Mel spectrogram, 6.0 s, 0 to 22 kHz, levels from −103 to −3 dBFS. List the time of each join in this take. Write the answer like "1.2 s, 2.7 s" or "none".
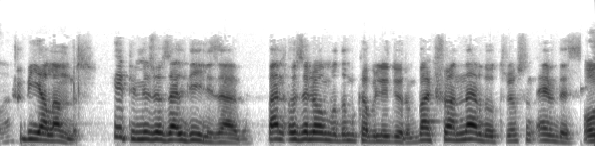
1.0 s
